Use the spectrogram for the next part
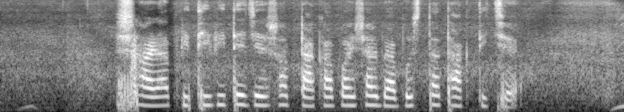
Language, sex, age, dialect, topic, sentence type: Bengali, female, 18-24, Western, banking, statement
